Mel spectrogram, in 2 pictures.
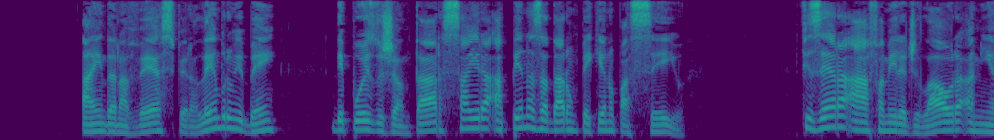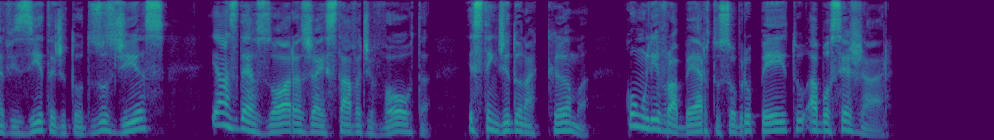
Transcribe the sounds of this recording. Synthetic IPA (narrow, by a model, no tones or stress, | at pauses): aĩnd̪ɐnɐvɛspeɾɐlẽmbɾʊmɪbẽj̃ | d̪epojzd̪ʊʒɐ̃nt̪aɾsaiɾɐʔapẽnɐzɐd̪aɾũpekẽnʊpasejʊ̰ | fizɛɾɐʔaːfamiliɐd͡ʒɪlawɾɐʔamĩɲɐvizit̪ɐd͡ʒɪt̪od̪ʊzʊzd͡ʒiɐs | ɪazd̪ɛzɔɾɐzʒaɪst̪avɐd͡ʒɪvɔwt̪ɐ̰ | est̪ẽnd͡ʒid̪ʊnɐkʰɐ̃mɐ̰ | kõũlivɾʊabɛɾt̪ʊsobɾɪʊpejt̪ʊʔɐboseʒa̰ɾ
